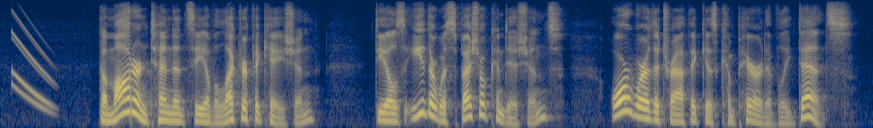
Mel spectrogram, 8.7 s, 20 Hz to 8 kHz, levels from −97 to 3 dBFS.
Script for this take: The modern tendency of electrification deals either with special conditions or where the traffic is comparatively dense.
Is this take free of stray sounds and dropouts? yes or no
no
